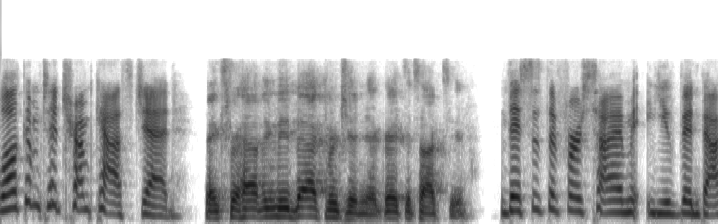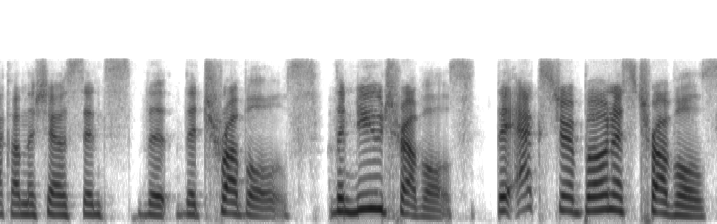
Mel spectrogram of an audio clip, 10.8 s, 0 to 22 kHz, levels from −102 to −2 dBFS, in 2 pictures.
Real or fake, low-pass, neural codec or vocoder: fake; 7.2 kHz; vocoder, 22.05 kHz, 80 mel bands, WaveNeXt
